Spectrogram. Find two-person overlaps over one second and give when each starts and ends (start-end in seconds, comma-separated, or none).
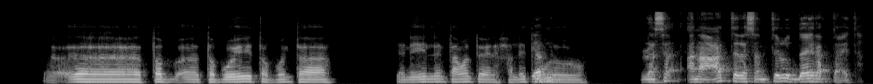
none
